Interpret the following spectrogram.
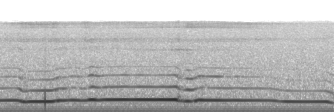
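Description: A woman humming a cappella, holding one long note that dips briefly about two seconds in and settles a little lower near the end.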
